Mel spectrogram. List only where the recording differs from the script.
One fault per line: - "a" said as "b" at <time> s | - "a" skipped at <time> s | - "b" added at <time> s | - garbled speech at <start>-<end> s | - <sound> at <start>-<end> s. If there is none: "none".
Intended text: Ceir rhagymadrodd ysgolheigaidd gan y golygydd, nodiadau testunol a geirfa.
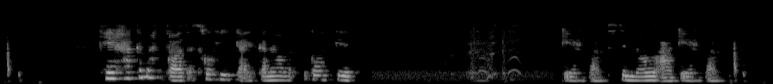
- cough at 3.9-5.4 s
- "nodiadau" said as "geirfa" at 5.6 s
